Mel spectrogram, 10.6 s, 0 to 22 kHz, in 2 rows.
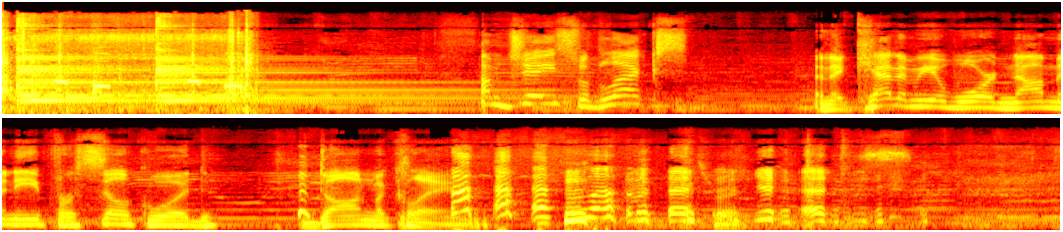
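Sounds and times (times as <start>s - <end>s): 
cuckoo clock ticking: 0.0s - 2.9s
sustained ringing musical tone: 0.0s - 3.2s
speech: 2.5s - 10.1s
laughter: 7.5s - 10.2s.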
